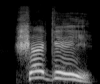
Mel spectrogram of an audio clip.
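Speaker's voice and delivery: put-on high, delighted child's call; happy shout. A narrator's reading. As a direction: call out joyfully, pitch leaping up. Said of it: "gave a happy shout of".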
